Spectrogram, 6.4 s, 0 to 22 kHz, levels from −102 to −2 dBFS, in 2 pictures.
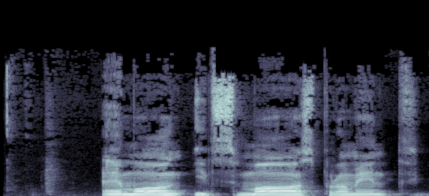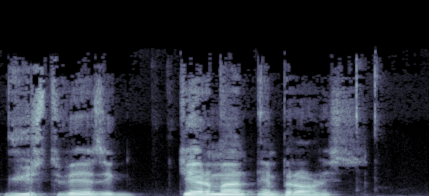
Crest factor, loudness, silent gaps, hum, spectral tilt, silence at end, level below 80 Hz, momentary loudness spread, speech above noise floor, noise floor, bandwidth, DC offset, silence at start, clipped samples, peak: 16 dB; -17 LUFS; none; none; -5 dB/octave; 0.65 s; -56 dBFS; 18 LU; 36 dB; -53 dBFS; 16 kHz; under 0.1%; 0.75 s; under 0.1%; -2 dBFS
